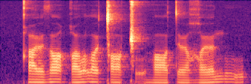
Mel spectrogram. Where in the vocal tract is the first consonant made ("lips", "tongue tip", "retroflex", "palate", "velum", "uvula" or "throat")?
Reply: uvula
